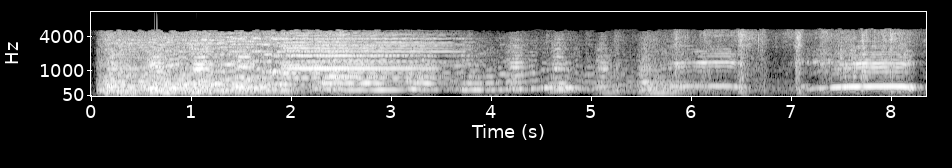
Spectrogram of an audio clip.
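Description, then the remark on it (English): A cow being milked on a farm moos loudly and repeatedly, long drawn-out lowing calls with rising and falling pitch, continuing over several seconds with no one talking. “Come out to give me a hand with my milking? No, thanks. Let go of that cow for a minute”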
